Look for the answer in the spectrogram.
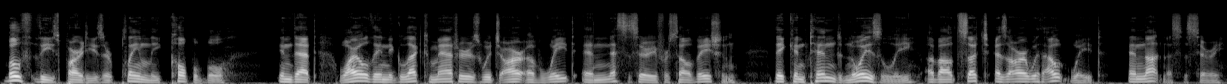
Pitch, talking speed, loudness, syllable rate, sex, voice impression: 110 Hz, 155 wpm, -19 LUFS, 5.2 syllables/s, male, very masculine, adult-like, slightly thick, cool, sincere, slightly wild, slightly kind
